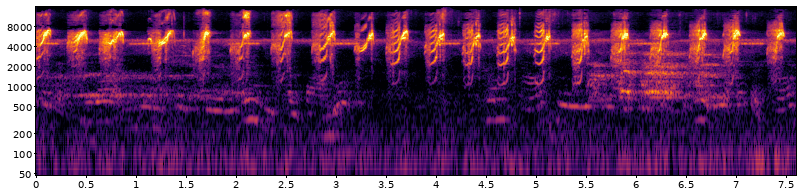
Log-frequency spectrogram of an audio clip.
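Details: Streak-eared bulbul nestling, 11 days old, Ubon Ratchathani, Thailand, 13 April 2023; insistent high squeaky chirps repeated steadily about two to three per second, loud and continuous, over a faint constant hum.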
